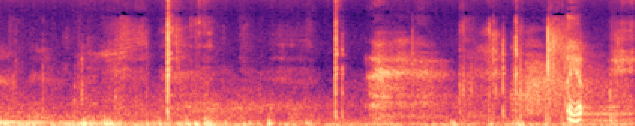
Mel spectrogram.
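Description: A man's breathing and movement while he walks with a handheld phone, with a few sharp clicks of handling and a low rumble. A brief voiced sound comes near the end.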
